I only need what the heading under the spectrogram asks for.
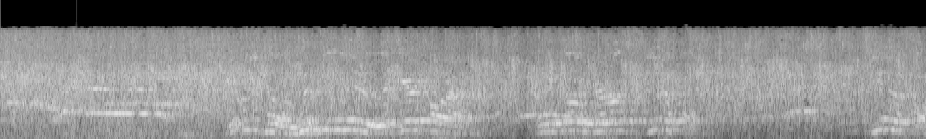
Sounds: Applause, Speech

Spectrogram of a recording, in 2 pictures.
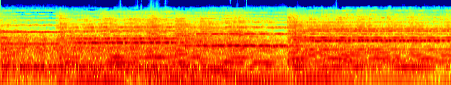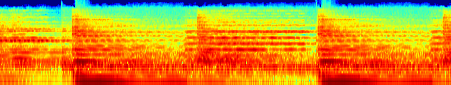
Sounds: Music

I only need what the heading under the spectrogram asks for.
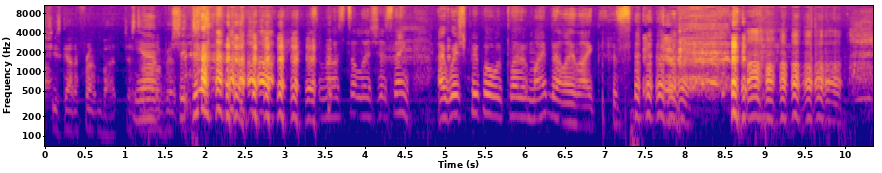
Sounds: Speech

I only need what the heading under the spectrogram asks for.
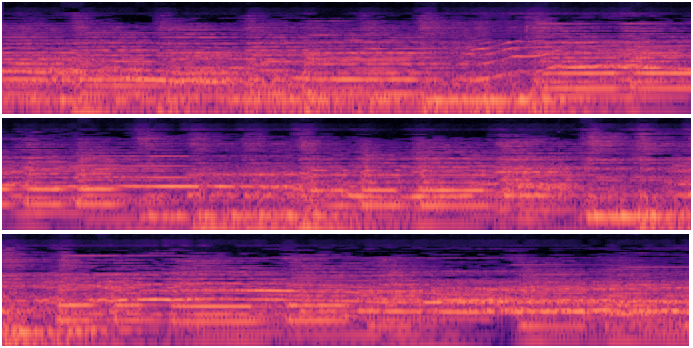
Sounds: Howl, Domestic animals, Music

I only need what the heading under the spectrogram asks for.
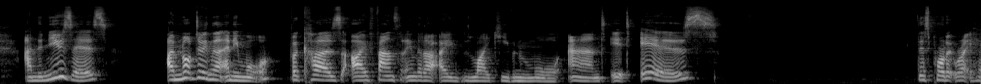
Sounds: Speech

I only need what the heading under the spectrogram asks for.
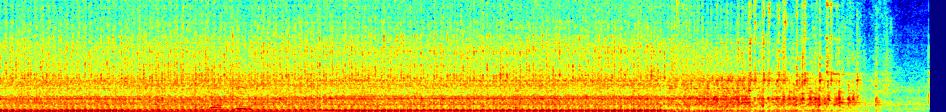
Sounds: Vibration, Speech, Vehicle, Engine, Idling

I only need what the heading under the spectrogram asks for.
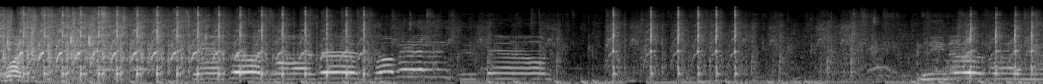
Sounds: outside, urban or man-made, Music, Speech

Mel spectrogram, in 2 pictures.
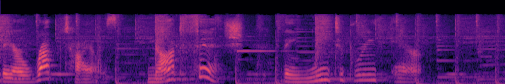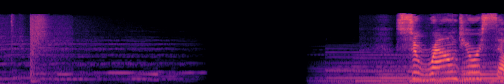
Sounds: Speech, Music

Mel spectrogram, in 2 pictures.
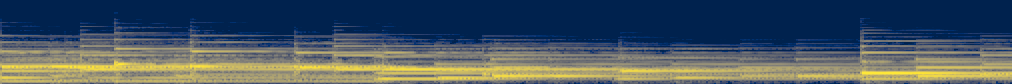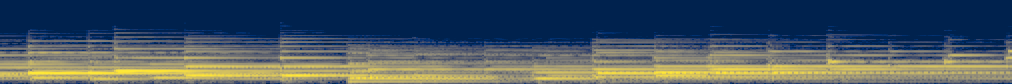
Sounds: Speech

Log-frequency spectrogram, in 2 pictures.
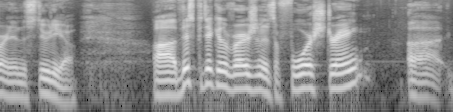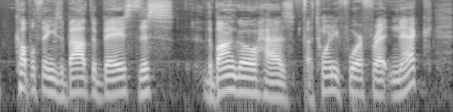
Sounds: Speech

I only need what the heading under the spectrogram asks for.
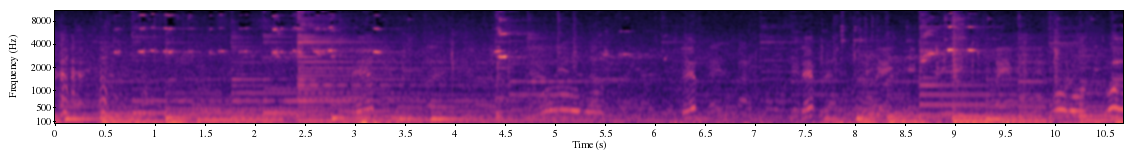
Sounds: Speech, Music

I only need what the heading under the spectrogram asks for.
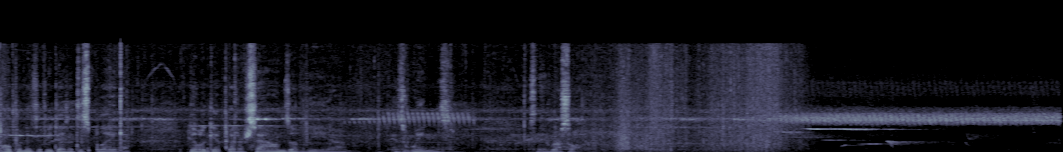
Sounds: Speech

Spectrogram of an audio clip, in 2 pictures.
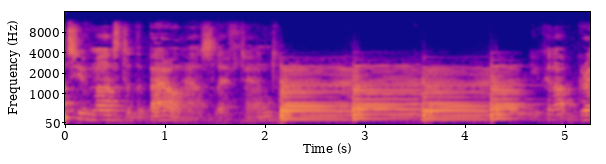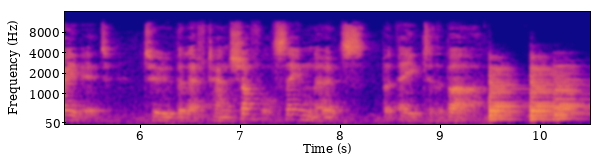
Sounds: Speech, Music

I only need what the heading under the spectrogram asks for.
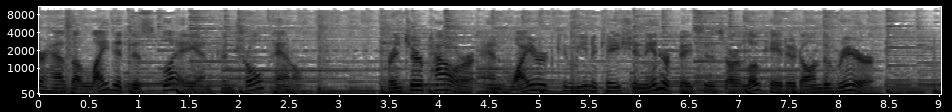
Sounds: Speech, Music

